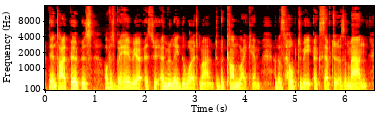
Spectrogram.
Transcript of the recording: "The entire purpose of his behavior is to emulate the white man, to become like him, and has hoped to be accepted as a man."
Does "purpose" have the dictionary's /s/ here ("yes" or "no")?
yes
